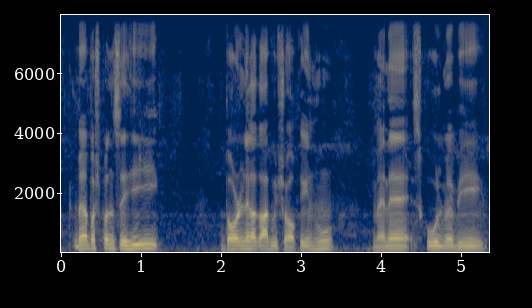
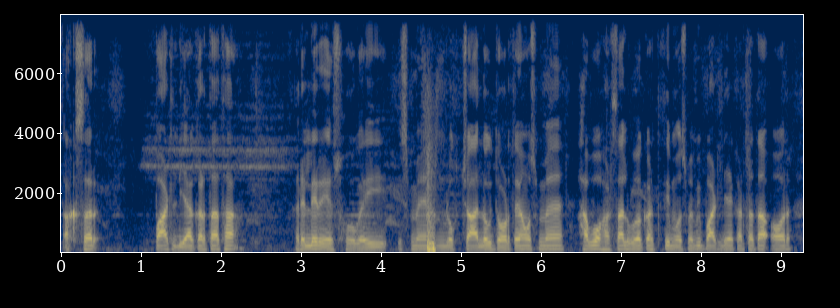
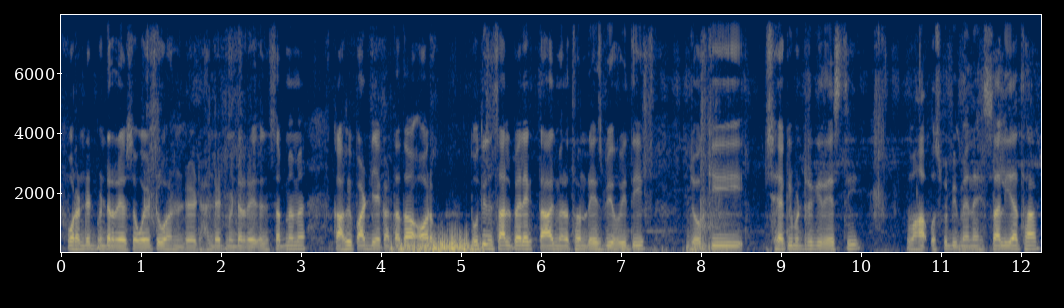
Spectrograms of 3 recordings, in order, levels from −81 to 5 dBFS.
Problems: none marked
